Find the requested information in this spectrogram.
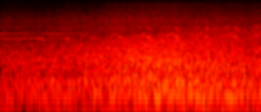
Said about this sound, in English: The age-old sound of the sea. The same sound folks are hearing right now up around Penobscot Bay and Marblehead, on the Chincoteague Inlet, down in St. Bernard Parish and clean over to the west coast, by Guadeloupe and Carmel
